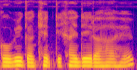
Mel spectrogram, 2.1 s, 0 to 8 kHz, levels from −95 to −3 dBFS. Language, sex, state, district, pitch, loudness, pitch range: Hindi, male, Arunachal Pradesh, Lower Dibang Valley, 120 Hz, -14 LUFS, 115-125 Hz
